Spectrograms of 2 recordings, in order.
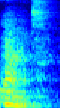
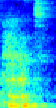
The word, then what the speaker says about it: at: Listen to the word at. Okay, so you'll see the words highlighted that are going to be pronounced different, which in fact is not at, but with a schwah at at University College London.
